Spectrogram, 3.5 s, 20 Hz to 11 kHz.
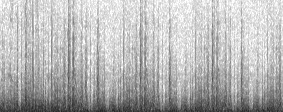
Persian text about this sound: من پشت موتورم، یه 5 دقیقه دیگه میرسم استودیو.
